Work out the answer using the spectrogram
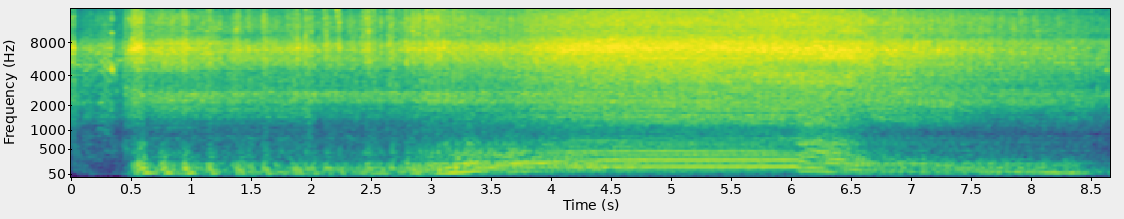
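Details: '56 Chevy with 500-hp small block, vacuum advance, after replacing failed ignition boxes: catches, climbs smoothly to a high rev, holds and eases down with no misses or hesitation; normal running.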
